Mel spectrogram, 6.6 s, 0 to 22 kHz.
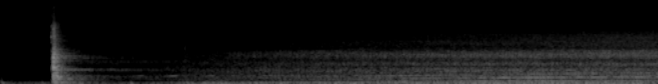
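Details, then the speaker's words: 6500 W 240 V fan-forced electric garage heater, newly installed and set to 4000 W: a sharp click, then the fan spins up into a smooth, even whoosh with a low hum; running normally, putting out plenty of heat. "Now she's running. Hey, so we've got our heater hung up. It is doing very well. You can probably hear it running behind me. It makes a little bit of noise, but there's quite a bit of heat coming out of that, so that's good."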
